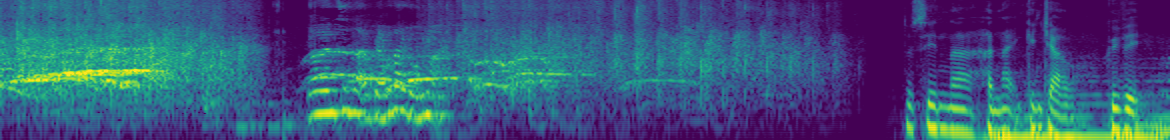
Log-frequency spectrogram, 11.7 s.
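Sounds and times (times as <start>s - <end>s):
audience applause welcoming a musician on stage: 0.0s - 2.7s, 3.8s - 8.7s
speech: 9.0s - 11.6s.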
